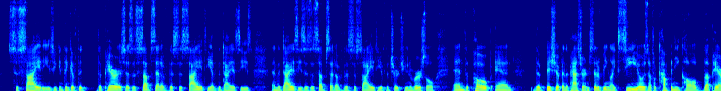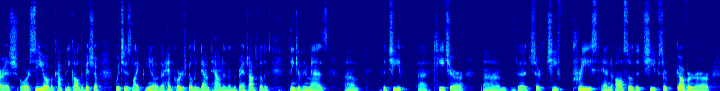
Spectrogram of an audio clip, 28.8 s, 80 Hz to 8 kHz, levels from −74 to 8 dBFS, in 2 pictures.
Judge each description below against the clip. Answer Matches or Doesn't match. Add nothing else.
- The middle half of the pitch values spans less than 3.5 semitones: Doesn't match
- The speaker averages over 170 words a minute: Matches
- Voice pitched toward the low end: Matches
